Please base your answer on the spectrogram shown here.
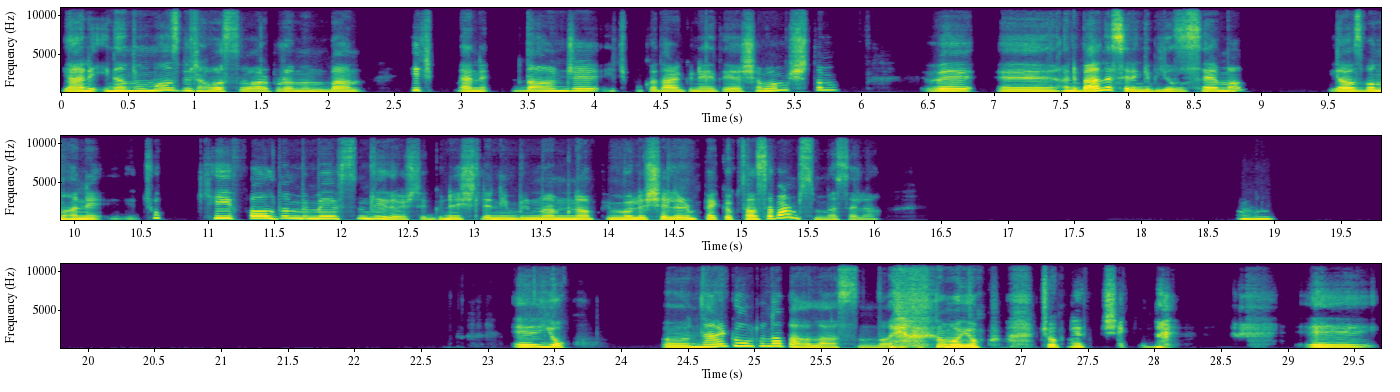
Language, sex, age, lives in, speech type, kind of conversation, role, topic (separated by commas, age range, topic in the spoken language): Turkish, female, 40-44, United States, conversation, unstructured, none, En sevdiğiniz mevsim hangisi ve neden?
